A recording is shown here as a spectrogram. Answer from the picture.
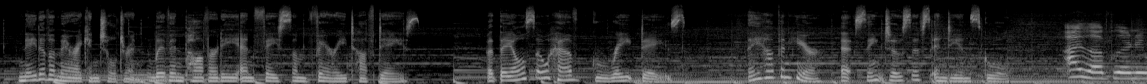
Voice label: Radio PSA; Love My Day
